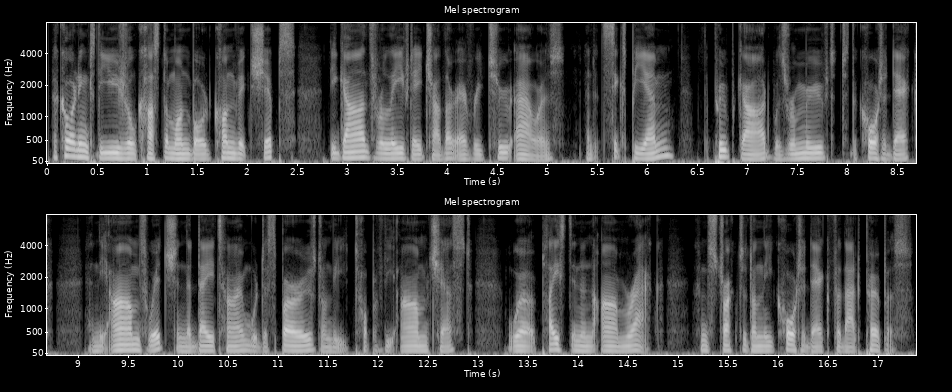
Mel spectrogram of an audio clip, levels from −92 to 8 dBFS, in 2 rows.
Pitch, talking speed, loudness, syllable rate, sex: 105 Hz, 205 wpm, -19 LUFS, 5.7 syllables/s, male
